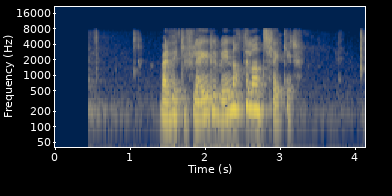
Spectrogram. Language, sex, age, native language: Icelandic, female, 60-69, Icelandic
